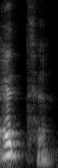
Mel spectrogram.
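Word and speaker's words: אֶת: 에트. 이걸 그러진 않아요. 받침이 없다니까. 우리말 빼고는요. 그렇게 안 해. 에트라고 한다니까. 의자도 없으면서 에트. 그러니까 에트 이렇게 우리가 좀 확실하게 발음 못하고 에트.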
